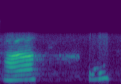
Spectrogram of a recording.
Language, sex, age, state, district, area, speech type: Sindhi, female, 18-30, Gujarat, Junagadh, urban, conversation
